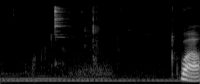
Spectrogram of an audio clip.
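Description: A single short, light clink about half a second in, over faint steady background music.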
